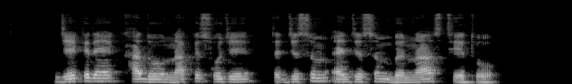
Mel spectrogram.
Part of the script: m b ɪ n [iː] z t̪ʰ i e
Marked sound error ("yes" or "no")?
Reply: yes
